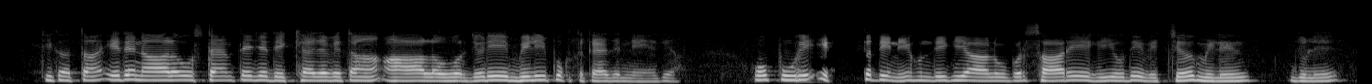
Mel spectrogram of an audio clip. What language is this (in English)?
Punjabi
